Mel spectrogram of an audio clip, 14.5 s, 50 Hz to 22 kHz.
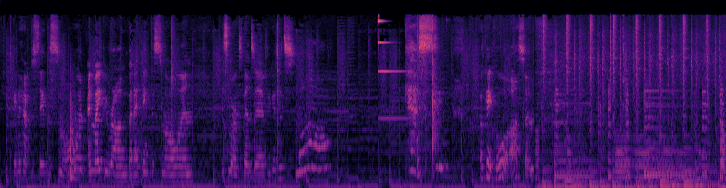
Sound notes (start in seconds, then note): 7.5 bell rings; 8.2 claps; 9.5 jazz music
